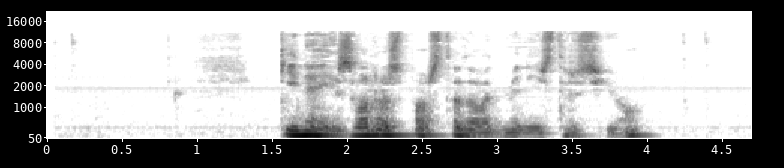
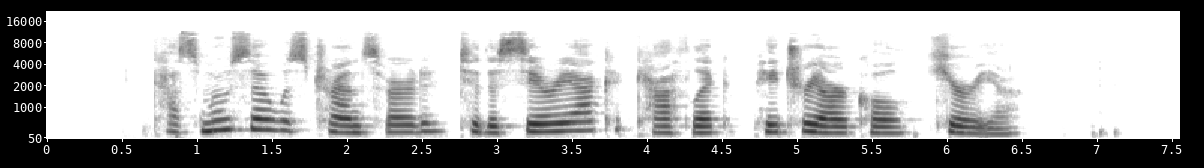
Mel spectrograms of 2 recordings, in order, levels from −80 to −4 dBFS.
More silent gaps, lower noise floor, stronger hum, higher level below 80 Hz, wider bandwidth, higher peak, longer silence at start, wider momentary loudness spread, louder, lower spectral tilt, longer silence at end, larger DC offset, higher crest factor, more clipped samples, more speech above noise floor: neither; about the same, -66 dBFS vs -67 dBFS; neither; first, -54 dBFS vs -74 dBFS; about the same, 11.5 kHz vs 11.5 kHz; first, -4 dBFS vs -10 dBFS; first, 1.55 s vs 0.7 s; first, 20 LU vs 12 LU; first, -20 LUFS vs -28 LUFS; first, -6.5 dB/octave vs -3.5 dB/octave; second, 0.7 s vs 1.1 s; neither; about the same, 18 dB vs 18 dB; neither; first, 48 dB vs 40 dB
